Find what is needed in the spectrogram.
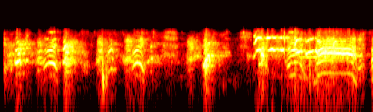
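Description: A young protection-trained dog barking in short, separate barks, about six in the first three and a half seconds. Loud, long, drawn-out voice sounds follow from about four seconds in.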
